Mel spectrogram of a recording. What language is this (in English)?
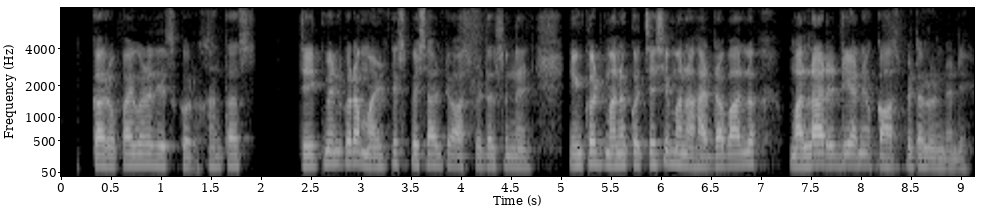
Telugu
